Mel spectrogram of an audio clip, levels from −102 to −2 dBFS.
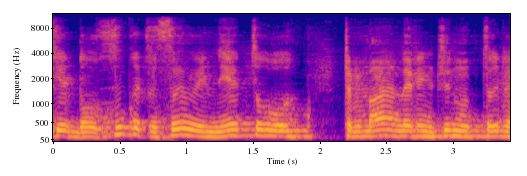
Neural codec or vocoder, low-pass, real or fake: codec, 44.1 kHz, 1.7 kbps, Pupu-Codec; 10.8 kHz; fake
